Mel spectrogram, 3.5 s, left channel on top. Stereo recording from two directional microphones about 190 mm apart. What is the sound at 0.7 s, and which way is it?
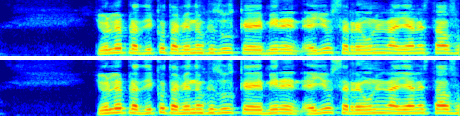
A man's voice, 5° left (ahead or behind).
